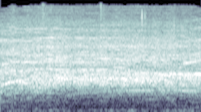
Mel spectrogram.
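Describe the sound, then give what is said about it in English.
A large concert crowd roars with sustained shouting and cheering, a dense, loud wall of voices with no break and no single voice standing out. “gets a crowd of white people to say the N-word.”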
